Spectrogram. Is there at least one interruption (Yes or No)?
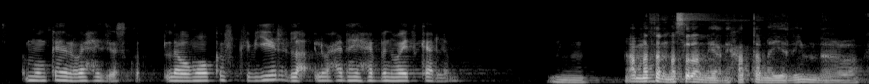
No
